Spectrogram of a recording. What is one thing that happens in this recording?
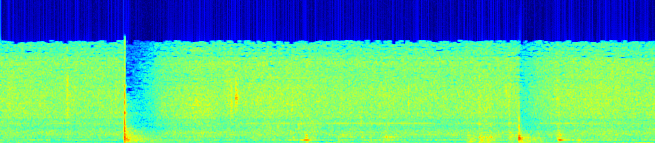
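Rocks knock against glass inside a tank.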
